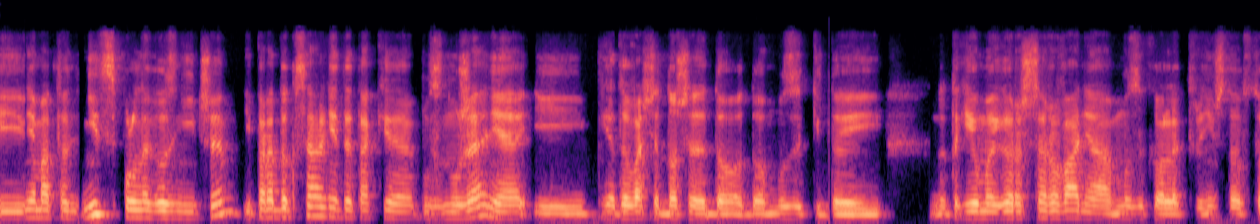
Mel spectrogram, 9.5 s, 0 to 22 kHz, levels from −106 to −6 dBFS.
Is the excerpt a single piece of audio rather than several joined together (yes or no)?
yes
